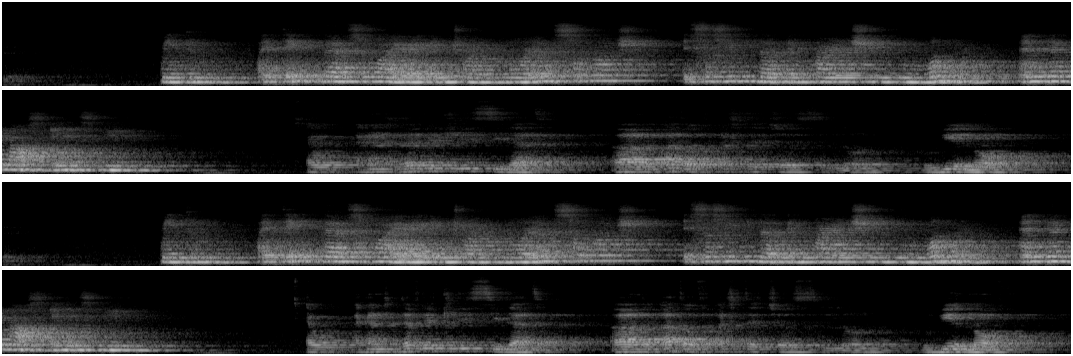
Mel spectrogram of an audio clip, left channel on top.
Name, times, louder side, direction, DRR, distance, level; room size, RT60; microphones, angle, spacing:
voice 1, 1.6-2.3 2.5-6.3 6.8-9.8 10.2-12.1, equal, ahead, -7 dB, 0.5 m, -25 dB
voice 2, 13.7-16.1 16.8-19.4 19.9-20.7, right 1 dB, 55° right, -1 dB, 0.4 m, -33 dB
3.2 x 2.5 x 3.0 m, 2.5 s
head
